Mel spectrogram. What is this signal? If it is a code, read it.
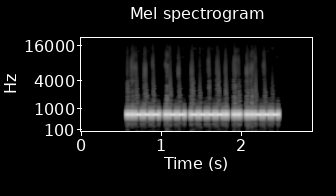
Morse code, heard as a keyed tone, about 44 wpm, 700 Hz. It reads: 2W9I2
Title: Code Groups - 5 Letter:Numbers - 45wpm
